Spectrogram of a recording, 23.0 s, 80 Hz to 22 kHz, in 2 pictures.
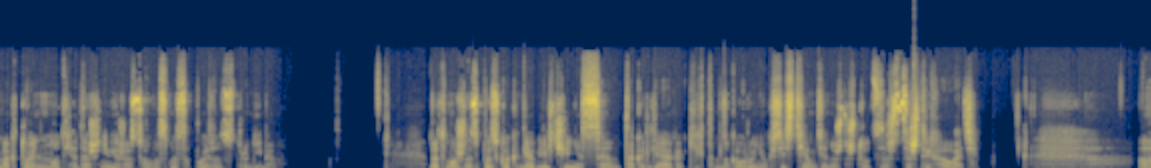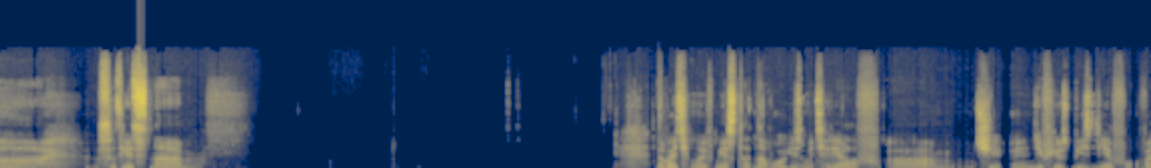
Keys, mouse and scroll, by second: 0.4-1.8 drag, 2.2-3.4 drag, 4.8-8.9 middle drag, 17.0-18.0 drag, 18.6-20.6 middle drag.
